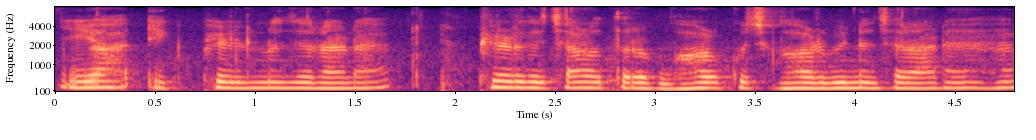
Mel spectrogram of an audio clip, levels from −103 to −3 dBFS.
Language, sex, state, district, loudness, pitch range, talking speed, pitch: Hindi, female, Bihar, Vaishali, -17 LUFS, 190-205 Hz, 210 wpm, 195 Hz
